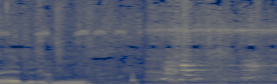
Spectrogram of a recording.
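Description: A dog runs through dry grass, rustling it.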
